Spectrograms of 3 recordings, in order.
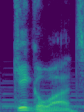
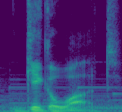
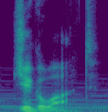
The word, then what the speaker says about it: gigawatt: By the time anyone realized the proper pronunciation used a hard G, the line was already iconic.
